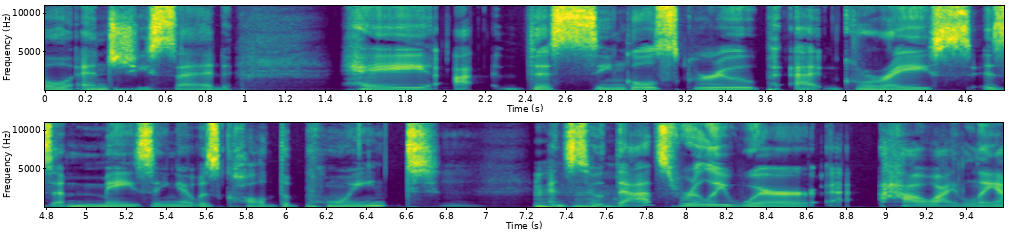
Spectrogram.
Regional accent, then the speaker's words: Kansas City, Missouri, United States; born there; also born or lived in Mississippi; Okay, I was born in Kansas City, Missouri. My brother was born in California. The movie Poltergeist was filmed in my neighborhood.

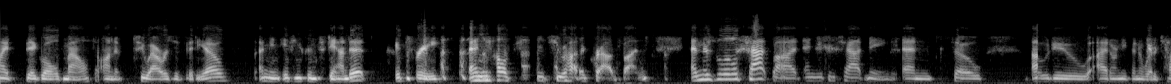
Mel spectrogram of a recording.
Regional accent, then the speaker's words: the South, United States; accent: southern; my southern accent

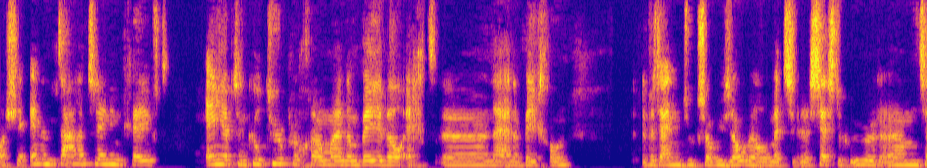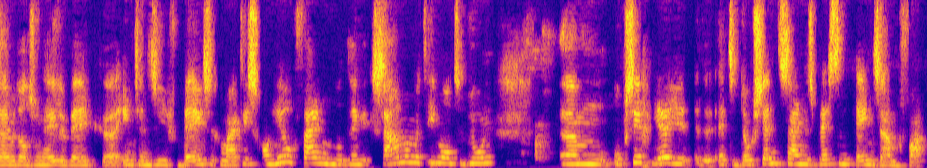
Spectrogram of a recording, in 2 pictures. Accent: South Holland, Netherlands; moved away as an adult; now in Berlin, Germany; Ik ben zuid vanuit Zuid-Holland naar Berlijn

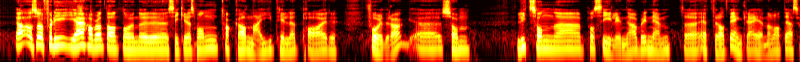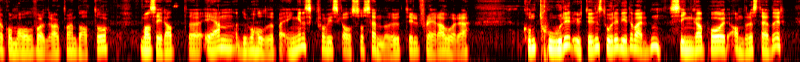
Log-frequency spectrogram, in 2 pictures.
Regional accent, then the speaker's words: Norway; her hjemme i Norge

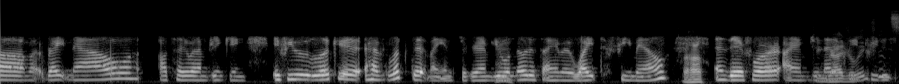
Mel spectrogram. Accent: Iowa, United States; now in San Diego, United States; I'm originally from Iowa

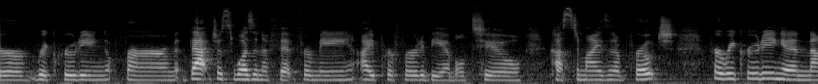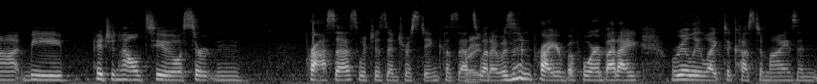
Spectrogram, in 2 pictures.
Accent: Mount Pleasant, Michigan, United States; now in Colorado, United States; Originally from a little town called Mount Pleasant, Michigan

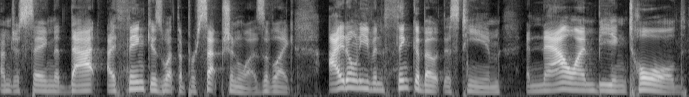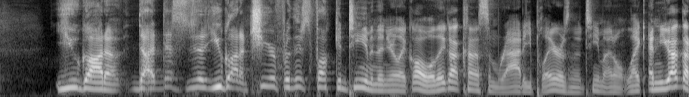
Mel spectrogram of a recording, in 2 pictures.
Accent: Toronto, Ontario, Canada; I know as a Leafs fan growing up, when I grew up in Toronto

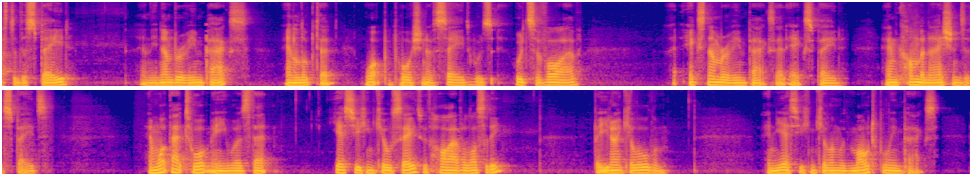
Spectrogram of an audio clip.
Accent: Kangaroo Island, South Australia, Australia; a 13-year-old kid growing up on Kangaroo Island on a wool and grain farm

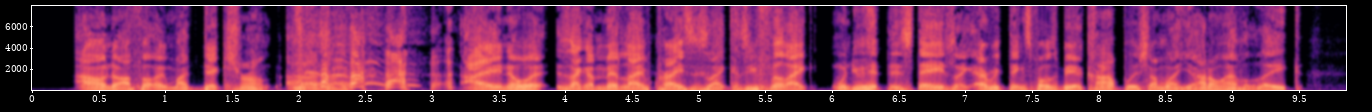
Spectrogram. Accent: East Coast, United States; I'm from that era. Like, I'm from the East Coast

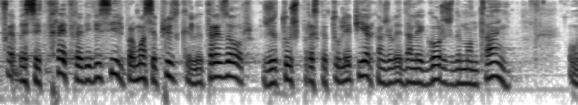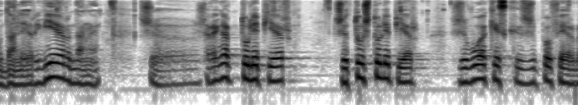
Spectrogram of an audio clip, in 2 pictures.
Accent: Albania; French is a second language; now in France; Je suis originaire de, l'Albanie, mais je suis français

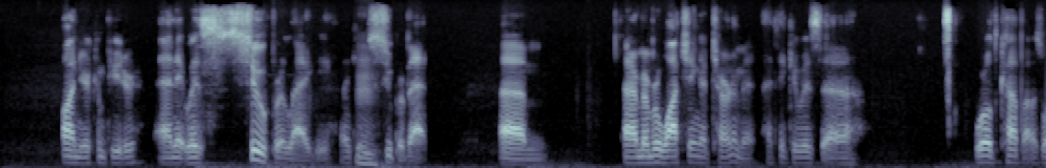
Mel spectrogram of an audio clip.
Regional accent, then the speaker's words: Montreal, Quebec, Canada; I was born and raised in Montreal.

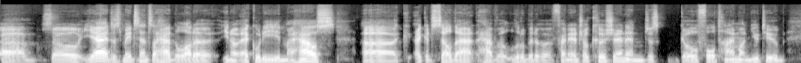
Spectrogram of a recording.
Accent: Ripon, California, United States; moved away as an adult; also born or lived in Phoenix, Arizona; now in Bentonville, United States; I'm from Northern California, the country, a little town called Ripon, California, ten thousand people.

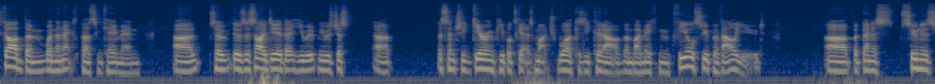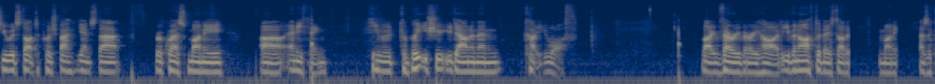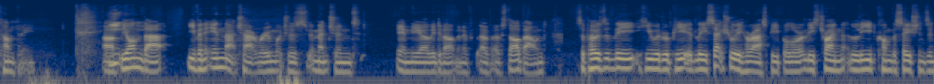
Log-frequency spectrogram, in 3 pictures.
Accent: London, United Kingdom; I'm a Londoner.

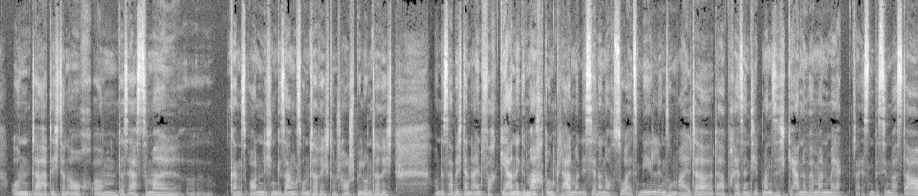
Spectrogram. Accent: Darmstadt, Hesse, Germany; ich bin im Rhein-Main-Gebiet aufgewachsen, in Darmstadt

